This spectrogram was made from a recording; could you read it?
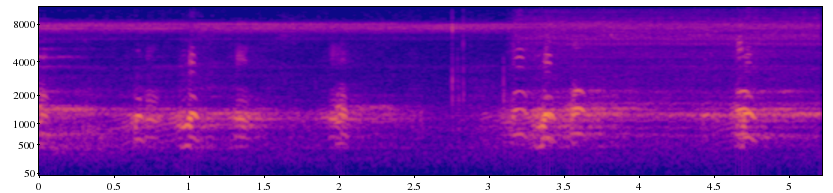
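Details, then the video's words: Flying geese giving repeated nasal honks, single and paired, at uneven intervals, with a constant high thin tone behind them. "Geese On The Wing"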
